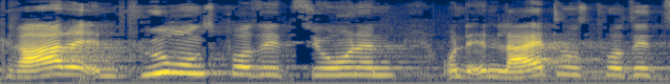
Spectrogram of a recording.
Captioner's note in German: none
